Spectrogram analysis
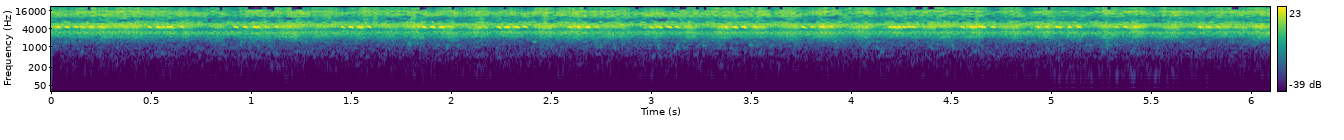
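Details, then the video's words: Crickets chirping at night in a forest: a steady, high-pitched pulsing trill, with rapid chirps repeating about 162 times a minute over a continuous shrill insect chorus. "NIGHT FOREST CRICKETS CHIRPING SOUND"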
